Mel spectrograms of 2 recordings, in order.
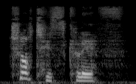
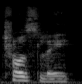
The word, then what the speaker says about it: Trottiscliffe: There's like Trottiscliffe. We don't say that. We call it Trosley.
